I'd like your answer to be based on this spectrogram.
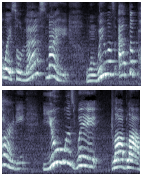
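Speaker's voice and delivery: slow, high accusing question. Retold or imitated. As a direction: drag it out, suspicious.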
